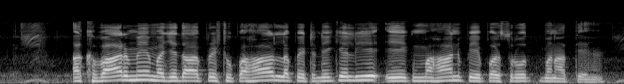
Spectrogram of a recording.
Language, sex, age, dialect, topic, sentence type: Hindi, male, 25-30, Kanauji Braj Bhasha, agriculture, statement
